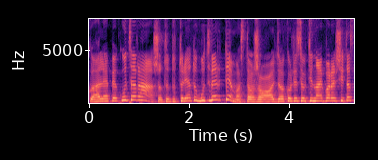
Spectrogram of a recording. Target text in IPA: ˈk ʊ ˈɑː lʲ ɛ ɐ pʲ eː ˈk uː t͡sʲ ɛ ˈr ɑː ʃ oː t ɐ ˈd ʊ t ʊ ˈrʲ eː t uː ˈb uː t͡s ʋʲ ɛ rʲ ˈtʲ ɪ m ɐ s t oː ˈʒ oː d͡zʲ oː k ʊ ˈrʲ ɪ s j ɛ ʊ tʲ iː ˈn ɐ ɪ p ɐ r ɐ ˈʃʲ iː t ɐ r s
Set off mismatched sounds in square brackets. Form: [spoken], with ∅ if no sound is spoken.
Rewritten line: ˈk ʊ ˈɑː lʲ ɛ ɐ pʲ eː ˈk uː t͡sʲ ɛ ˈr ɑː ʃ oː t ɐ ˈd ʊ t ʊ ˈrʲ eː t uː ˈb uː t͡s ʋʲ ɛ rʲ ˈtʲ ɪ m ɐ s t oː ˈʒ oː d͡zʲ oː k ʊ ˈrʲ ɪ s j ɛ ʊ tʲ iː ˈn ɐ ɪ p ɐ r ɐ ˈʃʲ iː t ɐ [∅] s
